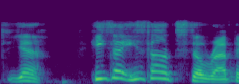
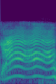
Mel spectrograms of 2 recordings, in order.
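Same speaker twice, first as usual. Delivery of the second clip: high-pitched comic scream of fright; mock terrified scream; 14 semitones higher than usual. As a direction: shriek in pretend terror. Acting [name] scared in studio.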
